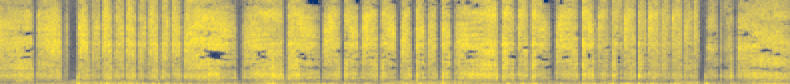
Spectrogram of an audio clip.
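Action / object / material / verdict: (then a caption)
scrape / marker tip on a paper sheet over a clipboard / paper / none. A marker tip is rubbed along the top border of a flat paper coloring sheet on a clipboard, with a hand with long nails resting on the page. The result is a steady, bright, scratchy rubbing sound broken by many quick strokes and brief pauses.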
